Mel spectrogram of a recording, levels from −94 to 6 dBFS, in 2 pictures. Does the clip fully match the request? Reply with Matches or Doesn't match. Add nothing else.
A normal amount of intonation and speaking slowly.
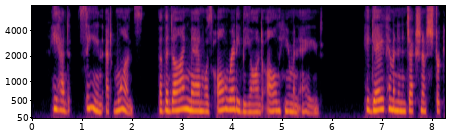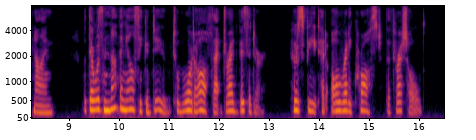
Doesn't match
